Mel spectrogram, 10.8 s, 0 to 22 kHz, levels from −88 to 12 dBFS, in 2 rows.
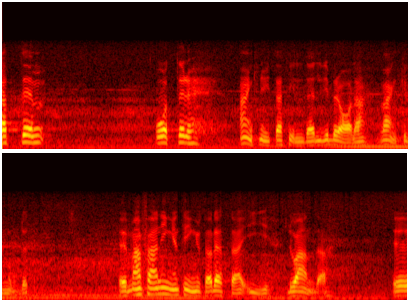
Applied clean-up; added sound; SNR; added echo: none; Aircraft; 18 dB; none.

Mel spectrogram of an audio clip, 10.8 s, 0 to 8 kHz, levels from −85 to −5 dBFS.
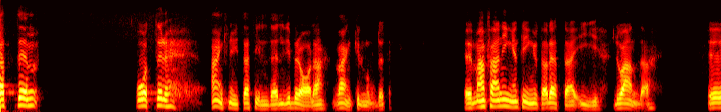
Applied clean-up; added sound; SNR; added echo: neural mask model Resemble Enhance denoiser.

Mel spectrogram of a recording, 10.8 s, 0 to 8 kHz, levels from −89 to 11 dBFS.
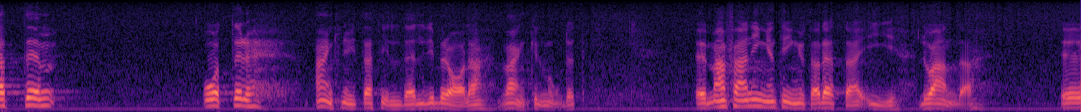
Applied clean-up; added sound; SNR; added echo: none; none; none; none.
